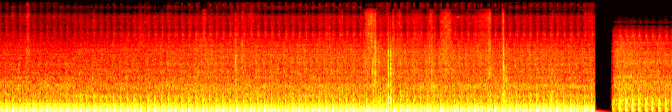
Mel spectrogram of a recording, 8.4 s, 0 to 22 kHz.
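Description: Honda CT125 motorcycle idling and pulling away, a steady close putter with rattling clatter, briefly cutting out near the end.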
